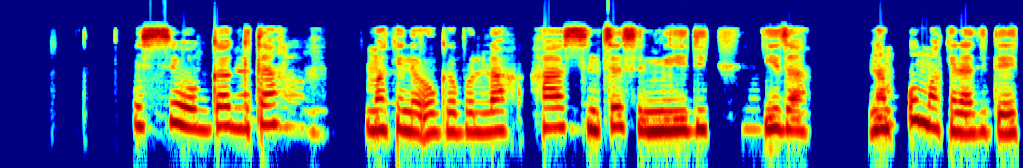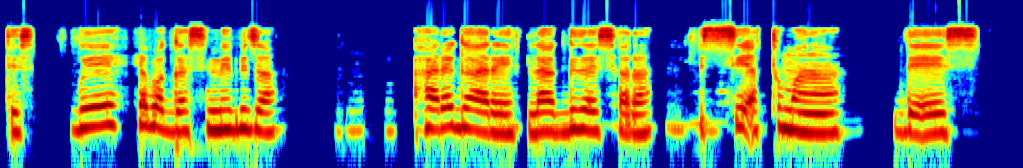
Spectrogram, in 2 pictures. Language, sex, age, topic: Gamo, female, 25-35, government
